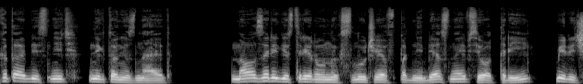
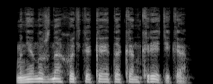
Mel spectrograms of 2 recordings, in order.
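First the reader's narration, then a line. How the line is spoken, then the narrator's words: Calm. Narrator (Russian): спокойно произнес я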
